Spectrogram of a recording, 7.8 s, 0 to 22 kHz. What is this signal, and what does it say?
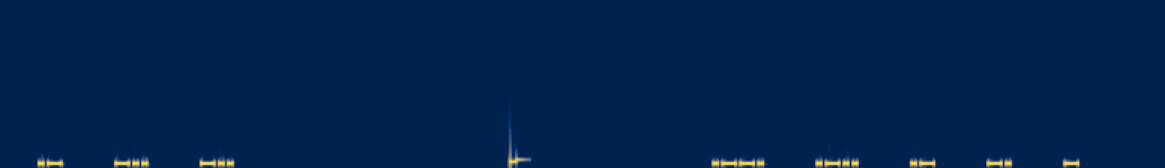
Morse code, heard as a keyed tone, about 38 wpm, spaced as for 18 wpm, 690 Hz. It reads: ADD PLANT
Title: 4x Character Spacing - Top 300 Words - 40wpm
